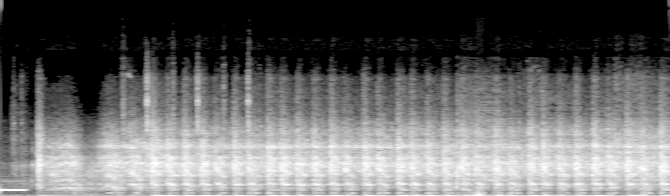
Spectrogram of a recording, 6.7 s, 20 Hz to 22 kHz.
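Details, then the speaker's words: 2004 Chevy Silverado cranking on a jump box after its crankshaft position sensor was replaced with a junkyard part; even cranking about three beats a second, never fires. Later suspected cause is jump box voltage dropping to about 8 V. Crank, no start. "So it doesn't seem like she's working still."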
